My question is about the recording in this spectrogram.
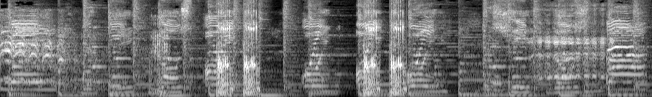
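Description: Children's-song backing music with a steady beat, with horse neighs in two bunches, about two and four seconds in.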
